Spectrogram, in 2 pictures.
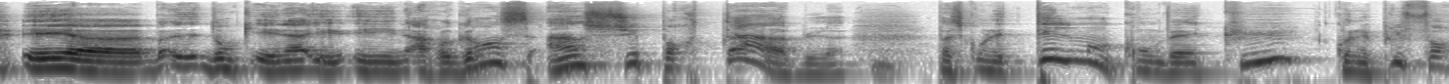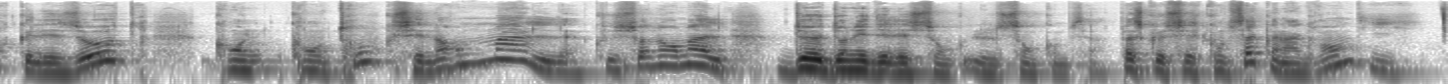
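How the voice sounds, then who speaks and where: A man with a fairly high pitch and very wide pitch swings talks at a fairly slow pace in a dark, mellow, somewhat breathy tone. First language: Swedish (speaking French). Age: 50s. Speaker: author. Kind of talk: interview. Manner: halting.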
